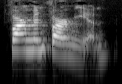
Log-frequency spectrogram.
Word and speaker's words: Farmanfarmaian: Farmanfarmaian.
